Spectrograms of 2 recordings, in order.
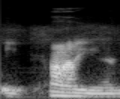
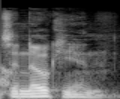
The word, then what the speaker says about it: Enochian: Not Iconian. It's Enochian. Enochian.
